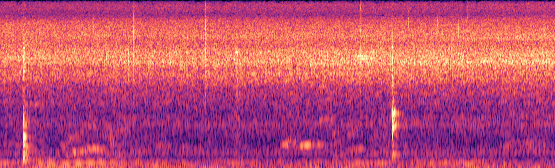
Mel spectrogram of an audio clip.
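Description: Spice powder fries in oil in a pan for a traditional village kara ukkalipputtu, a steady close sizzle with occasional stirring scrapes and a couple of sharp utensil knocks, no voices.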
